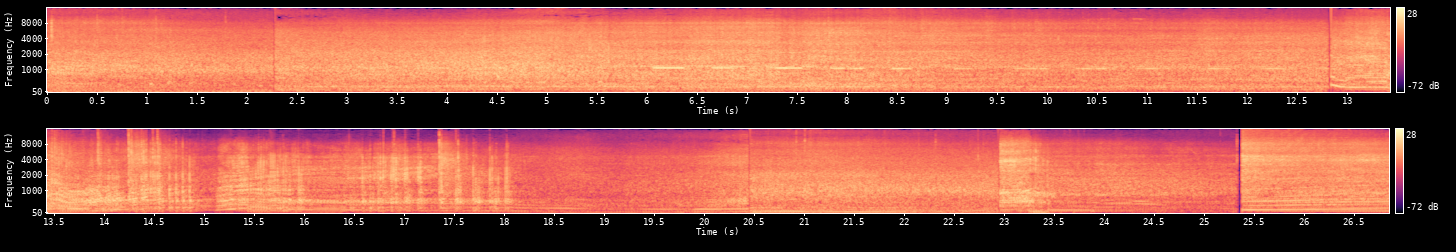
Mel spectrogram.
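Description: Sports car engines passing one after another: a steady engine drone for the first half, then hard acceleration with the pitch rising through gear changes and several sharp cracks. Near the end a motorcycle engine revs up.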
